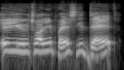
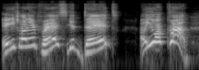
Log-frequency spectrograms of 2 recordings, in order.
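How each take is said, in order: First: Said in the usual way. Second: Higher, pushier taunt; squeaky rising jeer at a ghost; mocking taunt. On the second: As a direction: get in the ghost's face and mock her. Taunting ghost girls, repeated.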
